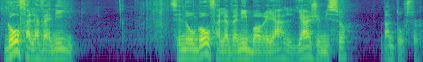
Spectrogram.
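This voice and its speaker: A middle-aged man with a Québécois French accent, casually chatting with viewers on a live stream and enthusiastically pitching his products. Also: brisk. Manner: chatty, enthusiastic salesman, lively and animated. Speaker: entrepreneur hosting a live chat.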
